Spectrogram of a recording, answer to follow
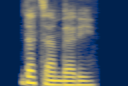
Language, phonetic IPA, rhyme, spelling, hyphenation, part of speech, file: Hungarian, [ˈdɛt͡sɛmbɛri], -ri, decemberi, de‧cem‧be‧ri, adjective, Hu-decemberi.ogg
- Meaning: December, in December, of December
